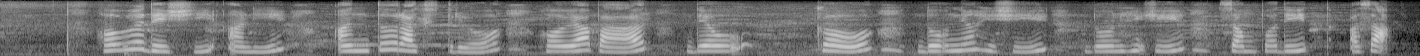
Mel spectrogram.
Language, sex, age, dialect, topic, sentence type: Marathi, female, 18-24, Southern Konkan, banking, statement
